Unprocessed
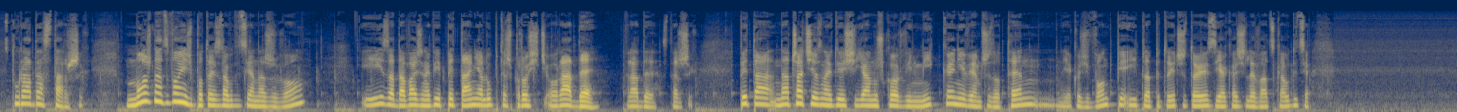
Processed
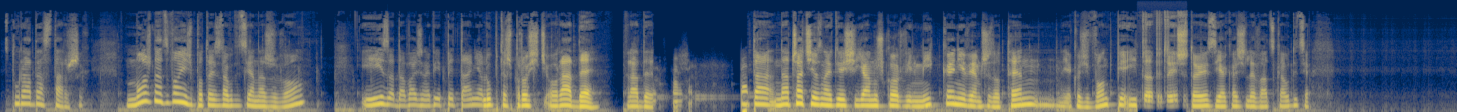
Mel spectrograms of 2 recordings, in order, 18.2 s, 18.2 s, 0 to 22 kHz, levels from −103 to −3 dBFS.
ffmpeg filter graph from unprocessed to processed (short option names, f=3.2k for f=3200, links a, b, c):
-filter_complex "[0:a]asettb=1/sr,asplit=3[a][b][c];[a]atrim=end=4.844[d];[b]atrim=start=4.84:end=6.05,asetpts=PTS-STARTPTS,afade=t=in:d=0.004:c=qsin,afade=t=out:st=1.206:d=0.004:c=qsin,equalizer=f=420:w=3.2:g=9.5,acompressor=threshold=-25dB:ratio=10:attack=3.2:release=140:knee=1:detection=peak[e];[c]atrim=start=6.046[f];[d][e]acrossfade=d=0.004:c1=hsin:c2=qsin[g];[g][f]acrossfade=d=0.004:c1=qsin:c2=hsin,asettb=1/sr,asplit=3[h][i][j];[h]atrim=end=8.164[k];[i]atrim=start=8.16:end=9.35,asetpts=PTS-STARTPTS,afade=t=in:d=0.004:c=qsin,afade=t=out:st=1.186:d=0.004:c=qsin,lowpass=f=1.7k:w=0.5412,lowpass=f=1.7k:w=1.3066,aeval=exprs='val(0)*sin(2*PI*420*n/s)':c=same[l];[j]atrim=start=9.346[m];[k][l]acrossfade=d=0.004:c1=hsin:c2=qsin[n];[n][m]acrossfade=d=0.004:c1=qsin:c2=hsin,asettb=1/sr,asplit=3[o][p][q];[o]atrim=end=10.494[r];[p]atrim=start=10.49:end=13.37,asetpts=PTS-STARTPTS,afade=t=in:d=0.004:c=qsin,afade=t=out:st=2.876:d=0.004:c=qsin,lowpass=7.2k,equalizer=f=1.9k:w=3:g=7,bandreject=f=50:t=h:w=6,bandreject=f=100:t=h:w=6,bandreject=f=150:t=h:w=6[s];[q]atrim=start=13.366[t];[r][s]acrossfade=d=0.004:c1=hsin:c2=qsin[u];[u][t]acrossfade=d=0.004:c1=qsin:c2=hsin,asettb=1/sr,asplit=3[v][w][x];[v]atrim=end=14.214[y];[w]atrim=start=14.21:end=14.84,asetpts=PTS-STARTPTS,afade=t=in:d=0.004:c=qsin,afade=t=out:st=0.626:d=0.004:c=qsin,highpass=f=320:w=0.5412,highpass=f=320:w=1.3066,aemphasis=mode=production:type=50fm,asplit=2[z][aa];[aa]adelay=33,volume=-3dB[ab];[z][ab]amix=inputs=2:normalize=0,atrim=end_sample=27783[ac];[x]atrim=start=14.836[ad];[y][ac]acrossfade=d=0.004:c1=hsin:c2=qsin[ae];[ae][ad]acrossfade=d=0.004:c1=qsin:c2=hsin,agate=range=-33dB:threshold=-41dB:ratio=3:detection=peak,equalizer=f=1.2k:w=1.1:g=-9,dynaudnorm=f=330:g=21:m=11.5dB"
